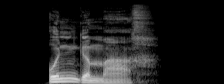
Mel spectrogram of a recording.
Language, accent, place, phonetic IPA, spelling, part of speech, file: German, Germany, Berlin, [ˈʊnɡəˌmaːx], Ungemach, noun, De-Ungemach.ogg
- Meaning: 1. hardship 2. adversity, ill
